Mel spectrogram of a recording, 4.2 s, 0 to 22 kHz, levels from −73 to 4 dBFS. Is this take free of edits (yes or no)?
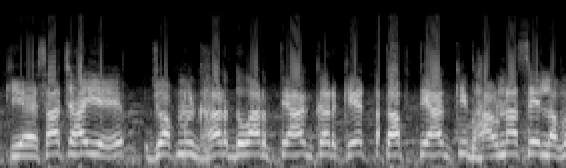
no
